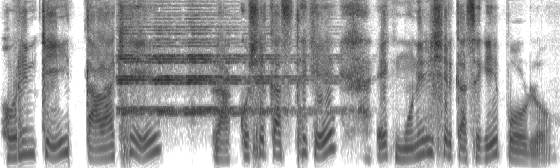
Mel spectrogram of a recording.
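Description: A man's voice: fairly high pitch, expressive, unhurried, very noisy. A man narrating a cartoon fable as a scripted storyteller.

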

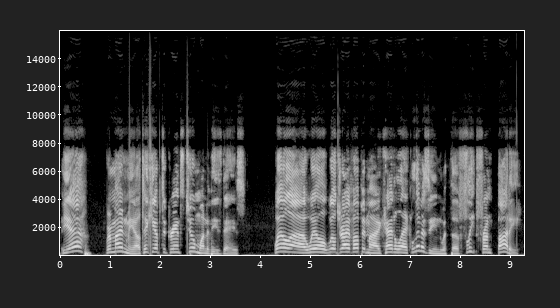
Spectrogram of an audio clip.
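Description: A man's voice: very high-pitched, very animated, a little slow, bright, forceful tone, dry recording, exaggerated voice, rough recording. A man playing a boastful, uneducated tavern manager in a radio comedy, with folksy, ungrammatical wise-guy patter. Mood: boastful, bluffing. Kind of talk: old-time radio comedy acting.

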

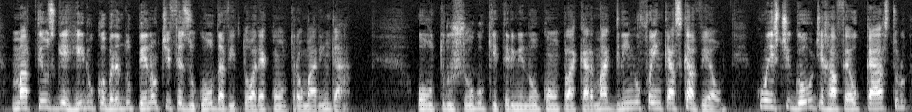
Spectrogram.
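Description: A man narrates match results in an even, brisk newsreader delivery. His voice is husky and sits a little high for a man, and the recording is dry and close, with no room around it. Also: no room sound. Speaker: sports news narrator. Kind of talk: scripted news voice-over.

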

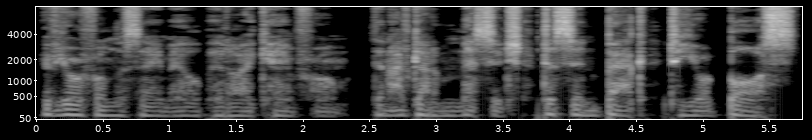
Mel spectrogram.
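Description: Man playing a brooding undead soldier, comic dub, low, somber, halting, breathy rasp. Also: flat delivery, fairly bright tone, exaggerated voice. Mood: menacing. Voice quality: very husky, breathy. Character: brooding, heartbroken dead soldier turned hellspawn.

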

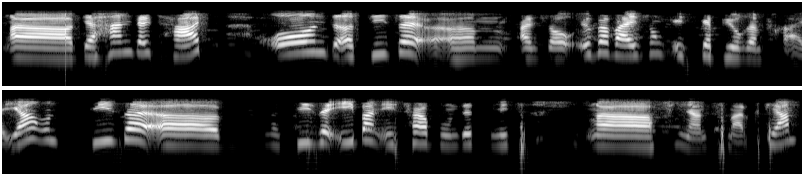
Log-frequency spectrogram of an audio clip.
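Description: A non-native German-speaking woman with a foreign accent giving a telephone sales pitch as a call-centre agent, often checking in as she goes. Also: slow, dry recording. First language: not German. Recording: muffled, tinny phone line.

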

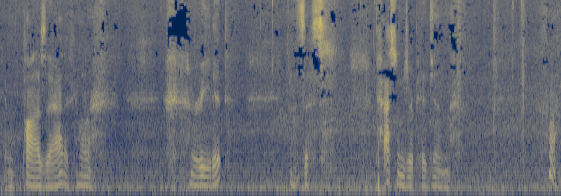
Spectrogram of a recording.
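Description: Middle aged midwest guy doing a folksy outdoor vlog, kinda low voice, lots of noise behind him. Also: very slow, long pauses. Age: middle-aged, 50s. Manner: folksy, rambling, easygoing. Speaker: vlogger, truck driver. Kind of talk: casual outdoor vlog chat. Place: outdoors at a highway rest area. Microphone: handheld phone or camera at arm's length. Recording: outdoor handheld recording with clear background noise.

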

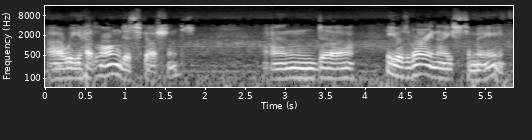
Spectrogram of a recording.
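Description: An older man recording a spoken memoir on cassette, reminiscing in a deliberate, halting way with long pauses. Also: on the low side, fairly bright tone. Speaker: storyteller recalling his life and legal practice. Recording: noisy 1980s home cassette recording.

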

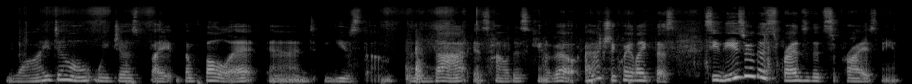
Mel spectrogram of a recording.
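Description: A woman's voice: sits low, lively intonation, unhurried, gravelly, few pauses. A woman with a stuffy, congested nose from allergies, chatting casually to herself and her viewers while she decorates a planner at a craft table. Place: at a craft table, filmed from overhead. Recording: noticeable background noise.

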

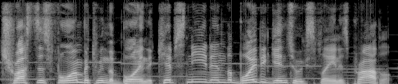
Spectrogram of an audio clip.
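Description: A man's voice: sits high, lively intonation, fairly quick, fairly bright tone, soft background music. A man hosting a video review, giving scripted commentary in an informal storytelling manner. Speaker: host of a horror video review channel. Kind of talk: scripted commentary with casual asides.

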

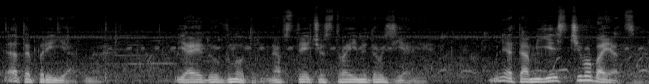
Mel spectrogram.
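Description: Низковатый, спокойный голос хладнокровного спецагента. Он роняет короткие сухие реплики с едким сарказмом. Игровая запись, за голосом ясно слышен шумный фон. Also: male voice, lowish voice, big pitch swings, unhurried. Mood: cool, sarcastic. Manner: cool, laconic, sarcastic. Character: calm, dry-witted male special agent. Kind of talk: Russian video game dub. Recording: game audio with noisy backdrop.

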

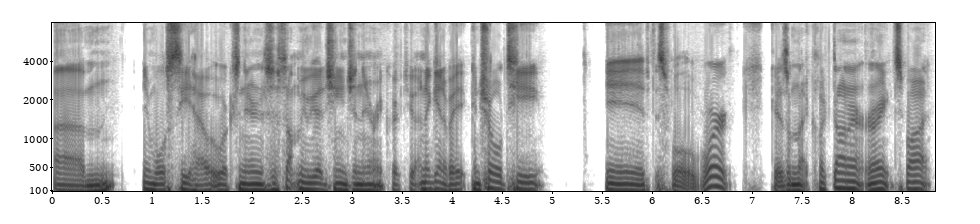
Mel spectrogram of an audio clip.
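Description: Low-voiced man giving a casual tutorial. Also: fairly even intonation, a little fast, gravelly, a little mellow, no room sound. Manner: informal, offhand. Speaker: tutorial host. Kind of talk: casual screen-share software tutorial.

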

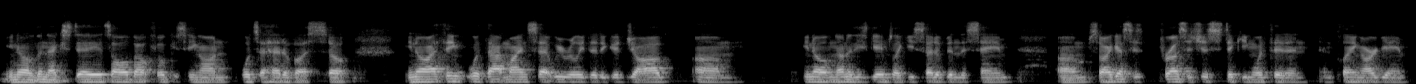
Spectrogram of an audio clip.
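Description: A man's voice: lowish voice, monotone, a little fast, a crowd in the background. A young American man in his early twenties, a college ballplayer answering post-game questions on a video call. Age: early 20s. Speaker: college baseball player. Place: indoor press room before a backdrop. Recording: dull, lo-fi video call audio.

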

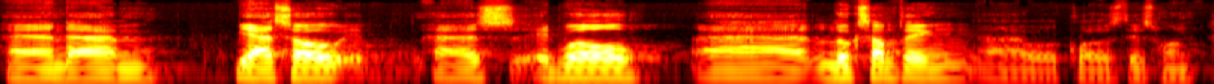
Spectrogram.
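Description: A man in his thirties giving a casual tech talk to a seated audience in a large room, halting often with fillers and restarts. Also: medium pitch, fairly even intonation, darkish tone. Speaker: engineering manager presenting.

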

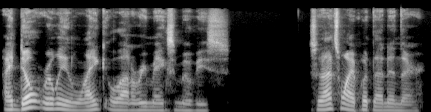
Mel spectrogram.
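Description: A relaxed man in his thirties talking from his lamp-lit home office. He wanders and corrects himself in an easygoing, chatty way. The sound is dry and close to the mic. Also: mid-range voice, fairly quick, dry recording, soft background music. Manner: rambling, self-correcting, easygoing. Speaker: YouTuber reacting to his own video. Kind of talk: casual reaction commentary.

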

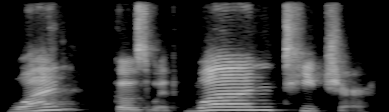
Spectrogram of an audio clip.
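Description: A young woman reading aloud to small children in an encouraging, sing-song teacher's manner, guiding them along deliberately. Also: high voice, expressive. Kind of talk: interactive children's read-aloud lesson.

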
